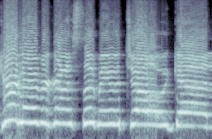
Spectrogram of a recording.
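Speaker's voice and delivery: big excited yell from the ladder; shout. Acted. Cameron hanging from a helicopter ladder yells at the villain, full shout.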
